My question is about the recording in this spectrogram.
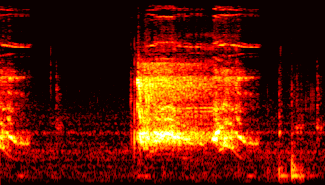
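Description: Electronic shooting sound effect from the toy alien shooting set's small speaker, heard twice in the same form, each about a second and a half long and ending in a falling tone; one ends just after the start and the next begins near the middle.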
